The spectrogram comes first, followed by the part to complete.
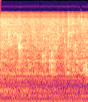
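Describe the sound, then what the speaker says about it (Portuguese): Water poured from a glass into a pressure cooker while making empadas, a steady close splashing stream lasting about a second. "Vamos colocar um copo americano de água."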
